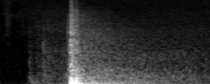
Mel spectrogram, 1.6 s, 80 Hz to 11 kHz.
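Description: The frameless front door of a Mazda CX-6e is slammed shut once, giving a single deep, solid thunk centered low around 86 Hz that fades quickly into a short low rumble. The closing sounds really good.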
